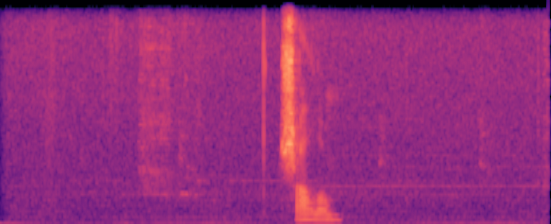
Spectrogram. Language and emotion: Russian, neutral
